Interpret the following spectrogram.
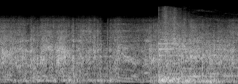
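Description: Motor vehicle engine noise, its pitch falling through the middle, under a steady hiss, with a short loud hissing burst near the end.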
